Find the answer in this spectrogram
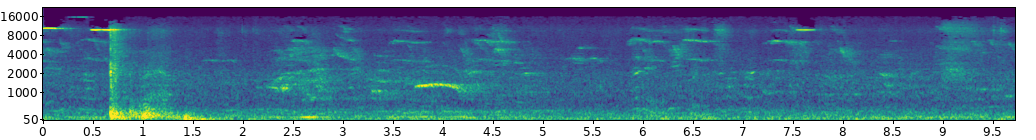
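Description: Small birds chirping and twittering in the background, many short high calls scattered throughout. A brief low thump and rustle about a second in.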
